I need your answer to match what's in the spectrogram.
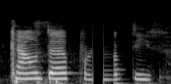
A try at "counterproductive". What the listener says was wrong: Yeah, it's sounding a little bit French on that productive. How do you say it? So counterproductive. Counterproductive.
